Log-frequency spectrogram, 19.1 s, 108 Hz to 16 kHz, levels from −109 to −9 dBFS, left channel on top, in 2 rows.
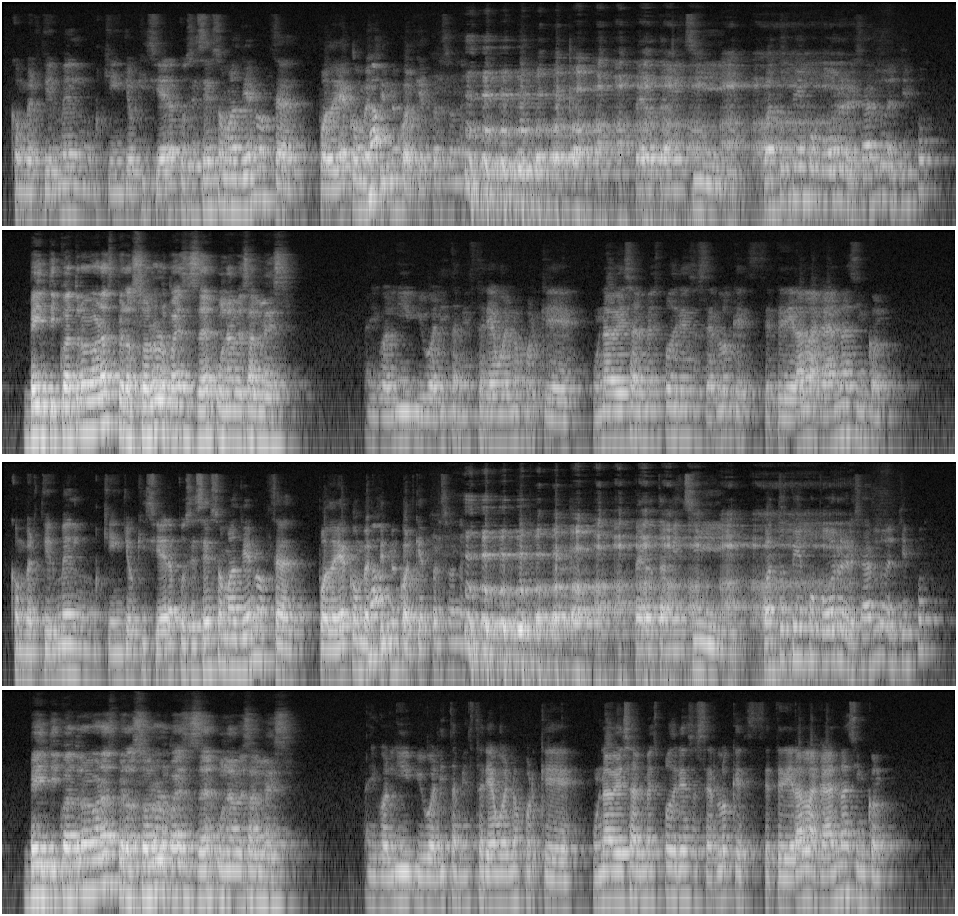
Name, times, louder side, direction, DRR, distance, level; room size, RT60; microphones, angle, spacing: voice 1, 0.1-4.7 6.3-9.3 13.2-18.3, right 2 dB, 90° right, 3 dB, 0.5 m, -34 dB
Laughter, 4.4-9.1, right 2 dB, 55° right, 0.8 m, -36 dB
voice 2, 9.8-12.3, left 1 dB, 35° left, -1 dB, 0.4 m, -27 dB
5.8 x 2.3 x 3.8 m, 0.66 s
head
